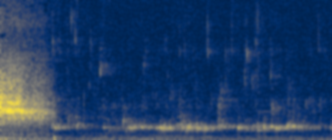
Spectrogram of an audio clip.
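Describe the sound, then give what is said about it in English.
Mango juice drink from a can is poured: a short burst of liquid splashes at first, then settles into a steady, trickling pour with faint dripping, fairly quiet, with no one speaking. “Can you hear that pouring?”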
